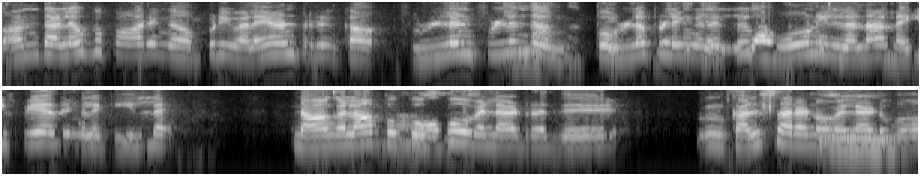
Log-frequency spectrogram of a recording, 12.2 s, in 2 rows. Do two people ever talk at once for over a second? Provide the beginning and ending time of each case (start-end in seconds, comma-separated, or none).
3.5-6.0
